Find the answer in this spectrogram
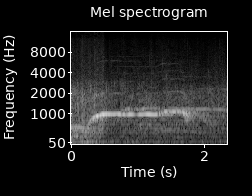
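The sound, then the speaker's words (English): An audience bursts into applause and cheering after a film screening, a dense steady clatter of clapping with crowd noise, while a single long, high whistle rings out over it for over a second. “Give it up, you guys.”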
